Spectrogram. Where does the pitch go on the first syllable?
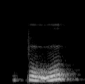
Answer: low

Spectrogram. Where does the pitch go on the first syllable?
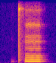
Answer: high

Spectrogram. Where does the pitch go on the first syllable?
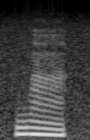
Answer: low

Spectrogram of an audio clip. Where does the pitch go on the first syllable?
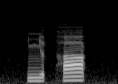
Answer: low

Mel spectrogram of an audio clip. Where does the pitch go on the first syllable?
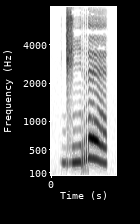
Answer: low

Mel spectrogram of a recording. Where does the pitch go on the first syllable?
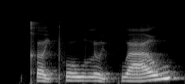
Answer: low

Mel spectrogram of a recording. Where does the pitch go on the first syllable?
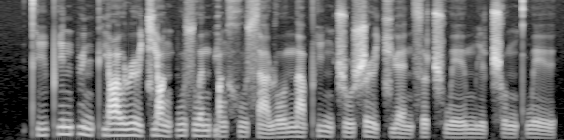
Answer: rising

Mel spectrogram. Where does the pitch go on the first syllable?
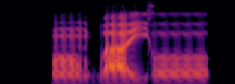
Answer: low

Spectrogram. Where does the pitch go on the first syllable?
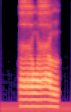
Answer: low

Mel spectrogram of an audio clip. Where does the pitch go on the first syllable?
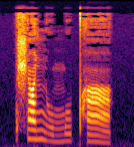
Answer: high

